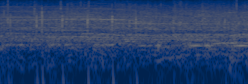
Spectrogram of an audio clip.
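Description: A crowd cheers and applauds as a player comes out onto the floor, a steady, dense wash of noise, scattered claps crackling through for the whole stretch without any let-up or clear voices.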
